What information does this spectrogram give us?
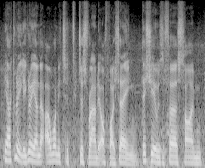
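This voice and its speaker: A man in his thirties hosting a casual motorsport chat outdoors, asking quick questions on a lapel mic. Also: mid-range voice, a little hiss or hum. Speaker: host. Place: outdoors in a racing paddock at night. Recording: faint outdoor street ambience.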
